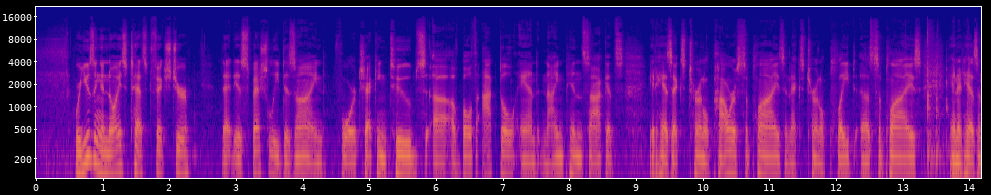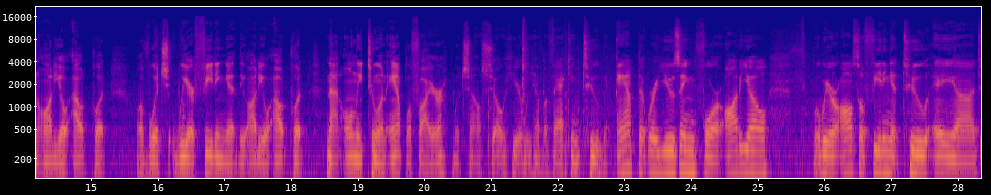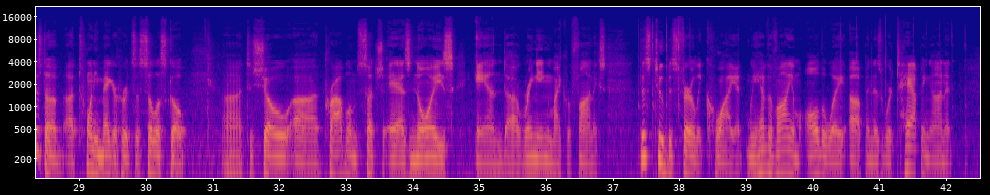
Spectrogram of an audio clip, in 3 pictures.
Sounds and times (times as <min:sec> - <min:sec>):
Speech: 0:00.6 - 0:25.2, 0:25.8 - 0:42.2.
